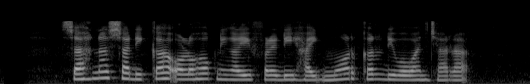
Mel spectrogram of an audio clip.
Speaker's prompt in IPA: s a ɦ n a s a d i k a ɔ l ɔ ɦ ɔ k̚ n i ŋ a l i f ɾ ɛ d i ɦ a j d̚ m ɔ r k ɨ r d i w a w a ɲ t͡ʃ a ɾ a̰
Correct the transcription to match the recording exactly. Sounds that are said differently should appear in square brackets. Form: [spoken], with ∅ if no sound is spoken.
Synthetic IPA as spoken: s a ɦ n a s a d i k a ɔ l ɔ ɦ ɔ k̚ n i ŋ a l i f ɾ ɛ d i ɦ a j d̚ m ɔ r k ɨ r d i w a w a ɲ t͡ʃ a ɾ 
